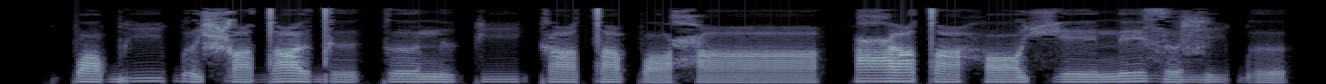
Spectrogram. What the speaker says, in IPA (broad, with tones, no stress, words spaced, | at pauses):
pɒ˨biː˦ɓə˨ɕɔ˨ dˤəː˦˨dɘː˨ kəː˦nɨ˨kiː˦kɑ˦ tˤə˦ pɒ˨ħɑː˦ | ʕəː˦tˤɑ˨hɒː˨ çeː˨ne˦ zə˨ɮi˨ɓə˨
